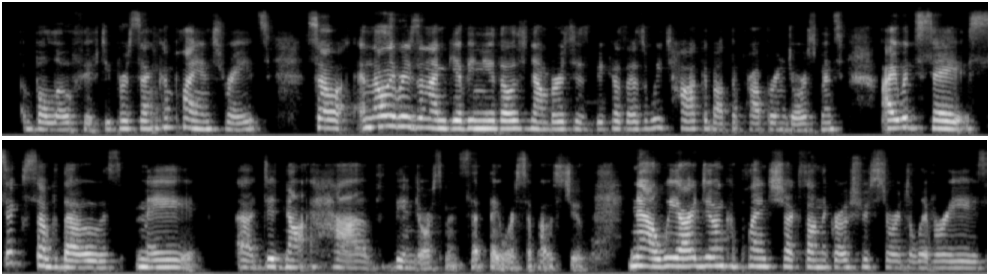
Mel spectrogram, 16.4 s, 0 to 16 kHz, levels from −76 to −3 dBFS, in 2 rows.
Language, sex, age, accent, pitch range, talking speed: English, female, 40-59, American, 190-225 Hz, 190 wpm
